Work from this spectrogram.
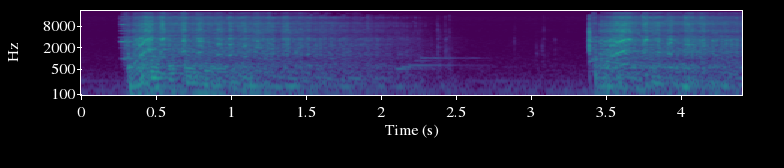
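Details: Outlaw 1/10 RC car after replacing the faulty electronic speed control: sharp high electric whirr surges to full throttle, fades, then winds up hard again; motor pulls cleanly and sounds healthy.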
